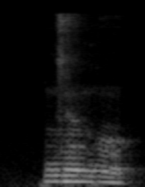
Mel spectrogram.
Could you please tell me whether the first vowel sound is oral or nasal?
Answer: nasal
